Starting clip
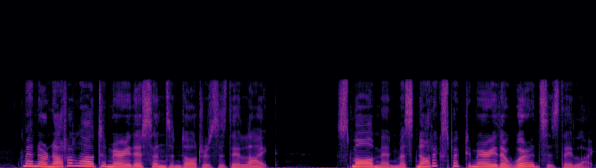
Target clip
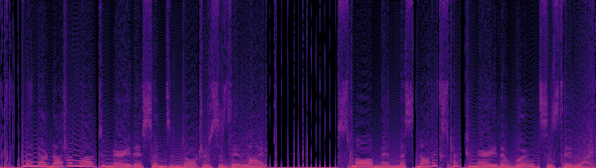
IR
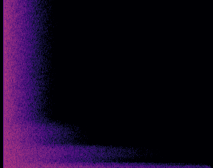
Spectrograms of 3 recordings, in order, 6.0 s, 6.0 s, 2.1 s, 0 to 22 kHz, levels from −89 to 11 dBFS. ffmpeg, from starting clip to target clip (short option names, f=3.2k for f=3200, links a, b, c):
-af "aeval=exprs='val(0)+0.5*0.0266*sgn(val(0))':c=same,acompressor=threshold=-34dB:ratio=5,equalizer=f=570:t=o:w=0.21:g=-5.5,deesser=0.85"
